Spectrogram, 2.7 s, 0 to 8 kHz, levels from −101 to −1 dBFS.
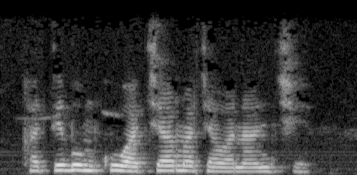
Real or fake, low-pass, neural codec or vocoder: real; 7.2 kHz; none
